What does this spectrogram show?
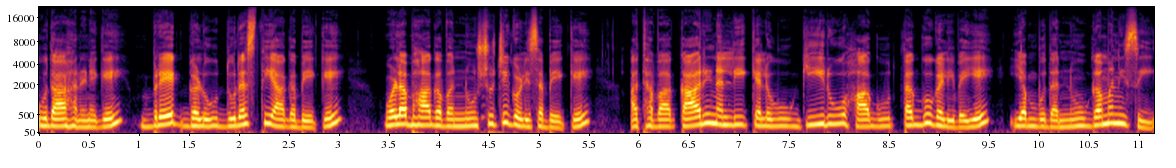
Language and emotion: Kannada, neutral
